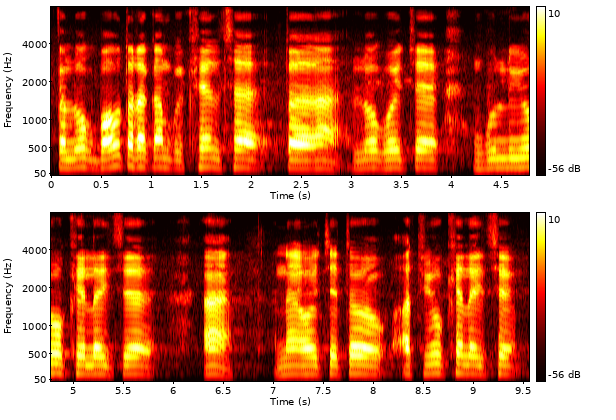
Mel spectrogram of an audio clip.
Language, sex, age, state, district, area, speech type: Maithili, male, 30-45, Bihar, Begusarai, urban, spontaneous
